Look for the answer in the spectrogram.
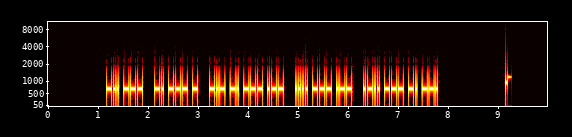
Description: Morse code, heard as a keyed tone, about 34 wpm, 700 Hz. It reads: DO NOT KNOW HOW LONG
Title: Sets of 5 Words Encore2 35wpm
